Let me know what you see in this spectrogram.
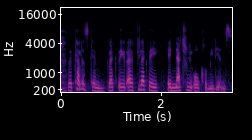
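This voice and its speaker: Fairly quick female speech over noticeable background noise. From South Africa, Johannesburg area. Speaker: business executive. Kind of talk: interview, personal life story. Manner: hesitant, many fillers.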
